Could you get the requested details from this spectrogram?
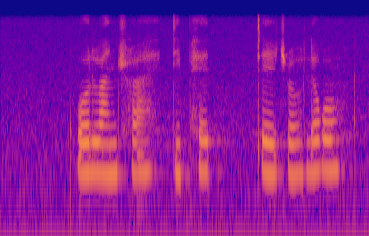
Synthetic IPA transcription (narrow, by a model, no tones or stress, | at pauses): ɣʊlan̩t͡ʃʰwad̥ipʰe | tʼet͡ʃʼɔlɪɣʊ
